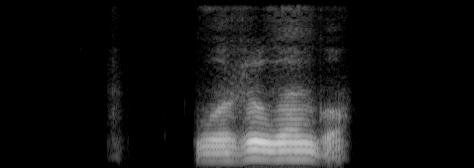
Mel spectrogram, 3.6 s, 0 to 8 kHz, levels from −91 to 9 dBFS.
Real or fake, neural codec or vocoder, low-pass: fake; codec, 16 kHz in and 24 kHz out, 1 kbps, XY-Tokenizer; 7.2 kHz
